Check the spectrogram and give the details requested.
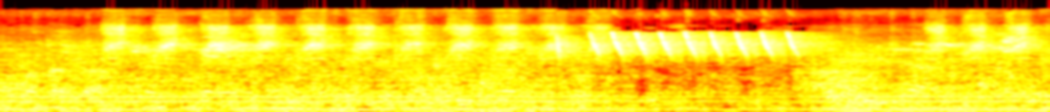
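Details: Bar-winged prinia of the crystal variety singing actively in rapid, dense bursts, with simple effect settings: high, thin chips repeated about four times a second, then a faster, brighter run of sharp ticks, then back to the steady chipping over a humming background.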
